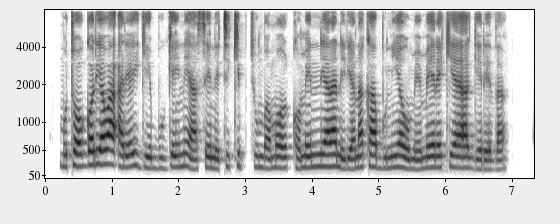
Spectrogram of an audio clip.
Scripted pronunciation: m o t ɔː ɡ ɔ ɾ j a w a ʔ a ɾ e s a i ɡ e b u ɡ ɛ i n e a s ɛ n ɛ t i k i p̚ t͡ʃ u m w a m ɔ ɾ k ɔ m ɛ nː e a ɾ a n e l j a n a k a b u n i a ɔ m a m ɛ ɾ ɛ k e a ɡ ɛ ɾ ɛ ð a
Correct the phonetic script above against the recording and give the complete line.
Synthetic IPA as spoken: m o t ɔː ɡ ɔ ɾ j a w a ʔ a ɾ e a i ɡ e b u ɡ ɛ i n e a s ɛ n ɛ t i k i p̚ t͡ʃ u m b a m ɔ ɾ k ɔ m ɛ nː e a ɾ a n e ɾ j a n a k a b u n i a o m ɛ m ɛ ɾ ɛ k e a ɡ ɛ ɾ ɛ ð a

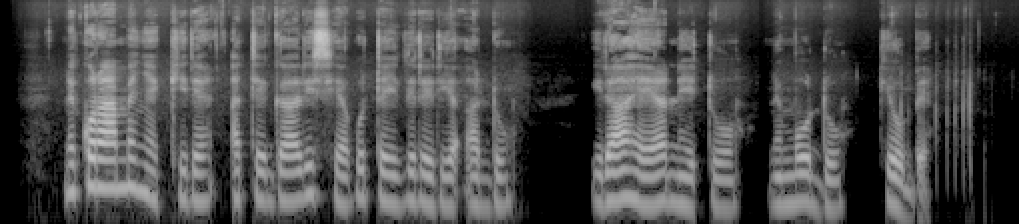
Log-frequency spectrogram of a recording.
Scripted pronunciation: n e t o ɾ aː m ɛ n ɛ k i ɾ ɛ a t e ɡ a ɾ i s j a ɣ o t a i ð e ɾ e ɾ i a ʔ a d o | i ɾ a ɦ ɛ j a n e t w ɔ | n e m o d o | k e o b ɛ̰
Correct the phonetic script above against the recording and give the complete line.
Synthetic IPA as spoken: n e k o ɾ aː m ɛ ɲ ɛ k i ɾ ɛ a t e ɡ a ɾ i s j a ɣ o t a i ð e ɾ e ɾ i a ʔ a d o | i ɾ a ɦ ɛ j a n e t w ɔ | n e m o d o | k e o b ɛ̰

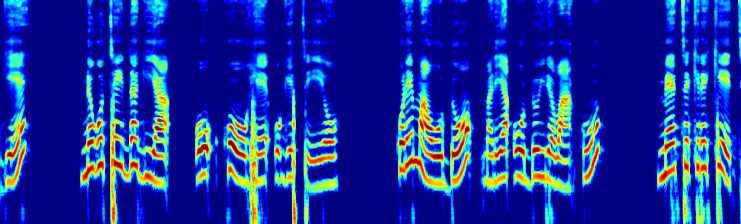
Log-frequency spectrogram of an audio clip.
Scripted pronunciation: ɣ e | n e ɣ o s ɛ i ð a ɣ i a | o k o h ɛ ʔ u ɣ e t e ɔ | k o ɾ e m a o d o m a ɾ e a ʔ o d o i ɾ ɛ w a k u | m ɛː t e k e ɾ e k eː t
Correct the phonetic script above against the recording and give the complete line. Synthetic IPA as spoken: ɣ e | n e ɣ o t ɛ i ð a ɣ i a | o k o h ɛ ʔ o ɣ e t e ɔ | k o ɾ e m a o d o m a ɾ e a ʔ o d o i ɾ ɛ w a k u | m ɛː t e k e ɾ e k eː t

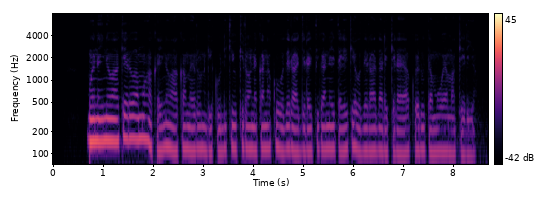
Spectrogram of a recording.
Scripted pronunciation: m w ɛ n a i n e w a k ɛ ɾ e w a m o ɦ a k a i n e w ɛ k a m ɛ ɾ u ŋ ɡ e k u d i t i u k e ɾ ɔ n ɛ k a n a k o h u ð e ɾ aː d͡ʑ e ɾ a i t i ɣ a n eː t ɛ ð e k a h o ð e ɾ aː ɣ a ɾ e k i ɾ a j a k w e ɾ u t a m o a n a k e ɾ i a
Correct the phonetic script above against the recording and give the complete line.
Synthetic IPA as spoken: m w ɛ n a i n e w a k ɛ ɾ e w a m o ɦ a k a i n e w a k a m ɛ ɾ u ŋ ɡ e k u d i k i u k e ɾ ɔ n ɛ k a n a k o h o ð e ɾ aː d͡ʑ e ɾ a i t i ɣ a n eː t ɛ ɣ e k e h o ð e ɾ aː ð a ɾ e k e ɾ a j a k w e ɾ u t a m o a m a k e ɾ i a

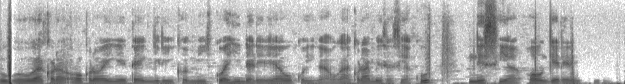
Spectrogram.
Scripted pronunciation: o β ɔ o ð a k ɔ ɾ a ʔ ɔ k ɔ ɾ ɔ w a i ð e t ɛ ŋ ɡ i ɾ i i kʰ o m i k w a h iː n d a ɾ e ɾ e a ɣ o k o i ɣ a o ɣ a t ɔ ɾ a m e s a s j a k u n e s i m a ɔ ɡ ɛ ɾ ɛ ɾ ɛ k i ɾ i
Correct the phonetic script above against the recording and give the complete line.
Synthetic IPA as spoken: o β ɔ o ɣ a k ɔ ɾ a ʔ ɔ k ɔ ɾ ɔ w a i ɣ e t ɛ ŋ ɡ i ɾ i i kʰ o m i k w a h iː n d a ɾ e ɾ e a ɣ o k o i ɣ a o ɣ a k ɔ ɾ a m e s a s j a k u n e s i a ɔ ɡ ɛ ɾ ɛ ɾ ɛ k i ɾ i

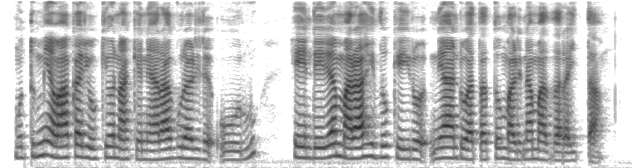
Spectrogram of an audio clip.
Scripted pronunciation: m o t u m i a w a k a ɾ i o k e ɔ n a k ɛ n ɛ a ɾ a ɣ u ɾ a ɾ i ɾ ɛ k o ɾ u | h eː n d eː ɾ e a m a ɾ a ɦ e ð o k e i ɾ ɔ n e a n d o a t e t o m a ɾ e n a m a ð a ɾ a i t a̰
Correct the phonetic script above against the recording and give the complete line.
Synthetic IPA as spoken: m o t u m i a w a k a ɾ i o k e ɔ n a k ɛ n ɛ a ɾ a ɣ u ɾ a ɾ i ɾ ɛ ʔ o ɾ u | h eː n d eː ɾ e a m a ɾ a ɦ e ð o k e i ɾ ɔ n e a n d o a t a t o m a ɾ e n a m a ð a ɾ a i t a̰

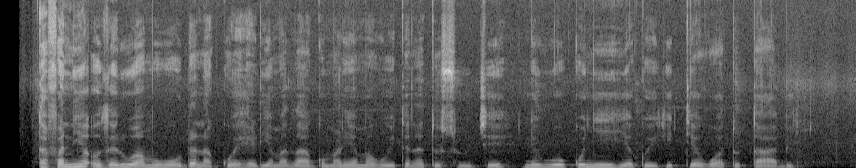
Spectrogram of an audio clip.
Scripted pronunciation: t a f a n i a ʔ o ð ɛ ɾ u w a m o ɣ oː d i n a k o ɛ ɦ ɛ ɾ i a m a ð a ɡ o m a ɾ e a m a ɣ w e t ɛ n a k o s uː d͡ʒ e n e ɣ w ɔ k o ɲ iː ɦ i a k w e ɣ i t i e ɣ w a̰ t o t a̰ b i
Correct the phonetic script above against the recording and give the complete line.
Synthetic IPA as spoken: t a f a n i a ʔ o ð ɛ ɾ u w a m o ɣ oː d a n a k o ɛ ɦ ɛ ɾ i a m a ð a ɡ o m a ɾ e a m a ɣ w e t ɛ n a t o s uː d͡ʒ e n e ɣ w ɔ k o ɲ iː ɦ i a k w e ɣ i t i a ɣ w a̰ t o t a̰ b i

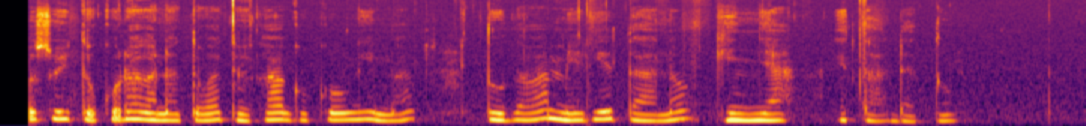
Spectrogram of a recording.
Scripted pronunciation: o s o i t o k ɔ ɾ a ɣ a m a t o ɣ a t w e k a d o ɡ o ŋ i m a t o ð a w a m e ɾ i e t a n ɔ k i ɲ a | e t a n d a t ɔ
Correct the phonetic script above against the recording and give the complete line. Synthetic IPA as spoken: o s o i t o k o ɾ a ɣ a n a t o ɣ a t w e k a ɡ o k o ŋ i m a t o ð a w a m e ɾ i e t a n ɔ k i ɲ a | e t a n d a t o

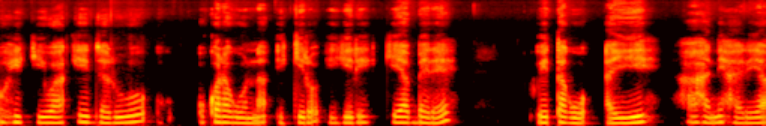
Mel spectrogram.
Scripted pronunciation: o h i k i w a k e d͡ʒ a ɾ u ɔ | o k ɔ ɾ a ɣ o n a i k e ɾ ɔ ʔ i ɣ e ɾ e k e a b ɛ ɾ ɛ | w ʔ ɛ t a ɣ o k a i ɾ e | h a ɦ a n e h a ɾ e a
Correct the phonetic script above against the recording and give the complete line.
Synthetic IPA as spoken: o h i k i w a k e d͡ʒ a ɾ u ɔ | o k ɔ ɾ a ɣ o n a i k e ɾ ɔ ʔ i ɣ e ɾ e k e a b ɛ ɾ ɛ | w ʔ e t a ɣ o a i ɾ e | h a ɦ a n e h a ɾ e a

